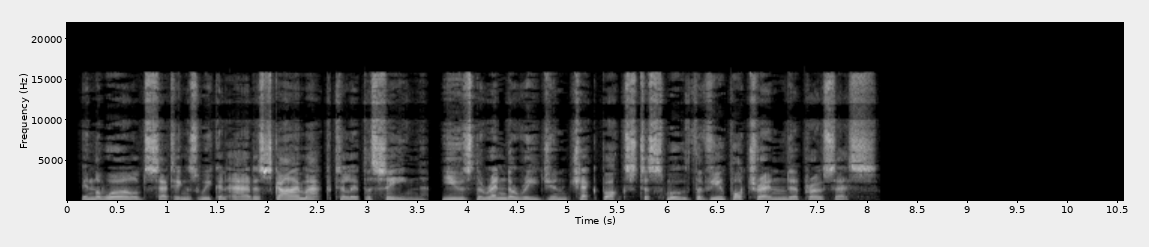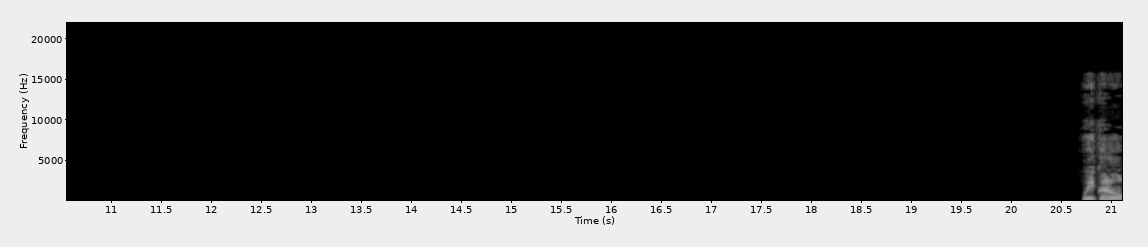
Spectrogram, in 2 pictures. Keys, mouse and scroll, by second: 0.0 click, 1.2 click, 7.3 click, 8.1 click, 20.5 shift+a.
